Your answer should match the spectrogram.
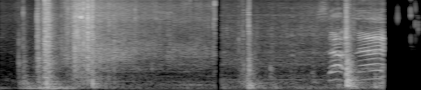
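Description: Car door being opened from inside by its interior handle: the latch clicks, then a steady hiss of noise, with another sharp click a couple of seconds later. A brief voice sounds near the end.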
